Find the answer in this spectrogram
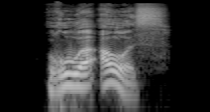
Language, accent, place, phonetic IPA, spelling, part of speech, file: German, Germany, Berlin, [ˌʁuːə ˈaʊ̯s], ruhe aus, verb, De-ruhe aus.ogg
- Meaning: inflection of ausruhen: 1. first-person singular present 2. first/third-person singular subjunctive I 3. singular imperative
